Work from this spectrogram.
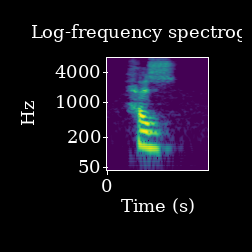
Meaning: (verb) to make a pilgrimage to mecca; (noun) 1. pilgrimage 2. pilgrimage: hajj (pilgrimage to Mecca according to a specific ritual)
- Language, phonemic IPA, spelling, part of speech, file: Moroccan Arabic, /ħaʒʒ/, حج, verb / noun, LL-Q56426 (ary)-حج.wav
